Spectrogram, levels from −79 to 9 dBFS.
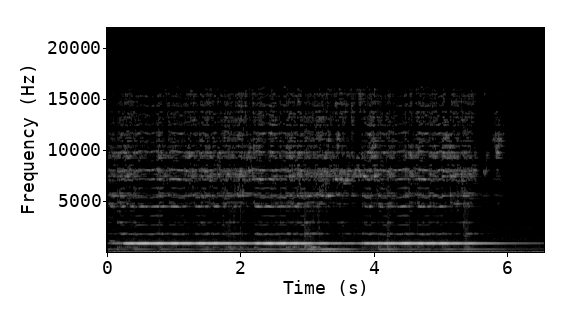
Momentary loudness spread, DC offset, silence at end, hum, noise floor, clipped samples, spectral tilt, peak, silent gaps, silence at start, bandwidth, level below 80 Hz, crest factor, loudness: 12 LU; under 0.1%; 0.1 s; none; -48 dBFS; under 0.1%; -0.5 dB/octave; -14 dBFS; none; 0.05 s; 16.5 kHz; -52 dBFS; 10 dB; -24 LUFS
